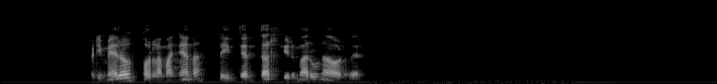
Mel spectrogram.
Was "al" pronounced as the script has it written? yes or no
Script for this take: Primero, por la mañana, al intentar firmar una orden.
no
